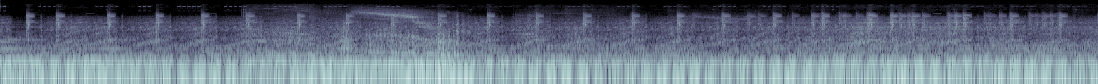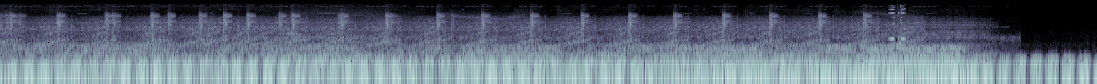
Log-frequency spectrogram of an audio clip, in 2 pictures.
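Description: Heavy metal footsteps clank steadily on a hard floor.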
